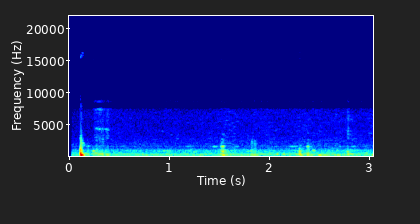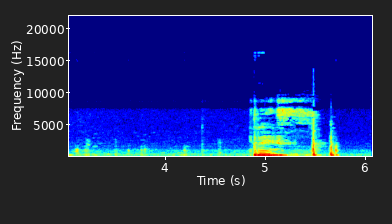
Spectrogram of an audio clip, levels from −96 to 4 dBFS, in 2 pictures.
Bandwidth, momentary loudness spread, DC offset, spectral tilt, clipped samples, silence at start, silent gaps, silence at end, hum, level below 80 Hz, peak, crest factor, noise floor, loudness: 9.2 kHz; 29 LU; under 0.1%; -6.5 dB/octave; under 0.1%; 0.1 s; none; 0.35 s; none; -58 dBFS; -2 dBFS; 20 dB; -53 dBFS; -16 LUFS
